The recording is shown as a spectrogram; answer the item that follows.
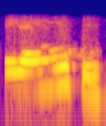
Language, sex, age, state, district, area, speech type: Hindi, female, 45-60, Uttar Pradesh, Ayodhya, rural, conversation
